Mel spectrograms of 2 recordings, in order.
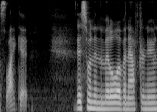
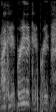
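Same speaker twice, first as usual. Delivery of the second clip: high, strained whispered panic; panicked breathless whisper; 8 semitones higher, 14 dB quieter, faster than usual. Retold or imitated. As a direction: gasp it out without breath.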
